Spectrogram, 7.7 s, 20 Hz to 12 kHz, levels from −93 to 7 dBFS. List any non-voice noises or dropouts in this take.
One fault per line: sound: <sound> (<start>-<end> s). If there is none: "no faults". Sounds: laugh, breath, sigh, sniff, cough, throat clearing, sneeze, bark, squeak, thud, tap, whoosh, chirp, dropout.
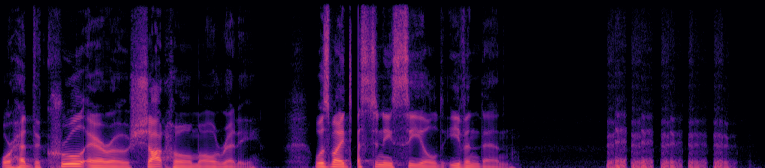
sound: dropout (3.5-3.6 s)
sound: laugh (6.1-7.4 s)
